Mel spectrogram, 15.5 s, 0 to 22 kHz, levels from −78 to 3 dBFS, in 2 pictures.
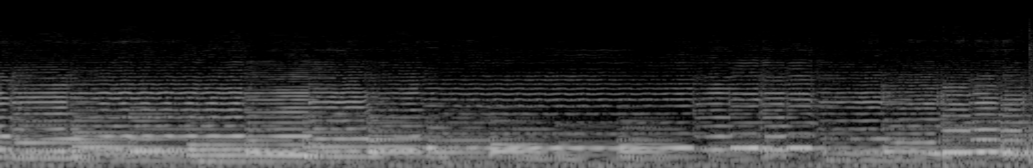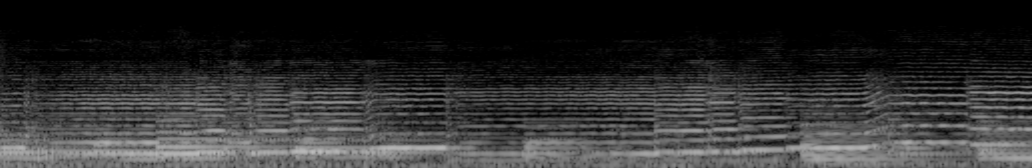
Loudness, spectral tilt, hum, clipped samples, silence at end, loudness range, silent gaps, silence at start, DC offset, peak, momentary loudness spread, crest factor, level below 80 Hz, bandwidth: -26 LUFS; -7 dB/octave; none; under 0.1%; 0 s; 3 LU; none; 0 s; under 0.1%; -12 dBFS; 7 LU; 14 dB; -44 dBFS; 13 kHz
